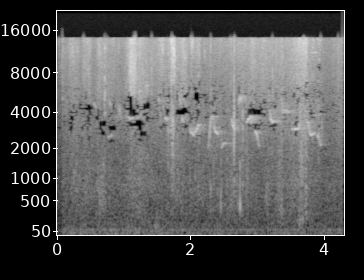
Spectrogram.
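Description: Outdoor field ambience: small birds giving short, falling chirps from about two seconds in, over rustling and light footsteps in long grass, with a low wind rumble on the microphone.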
